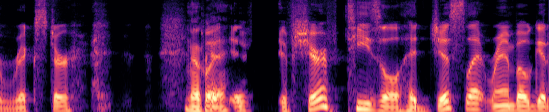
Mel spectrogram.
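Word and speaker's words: Teasle: From the First Blood, Tessel. Sheriff Tessel? Oh, Teasel. Teasel.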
